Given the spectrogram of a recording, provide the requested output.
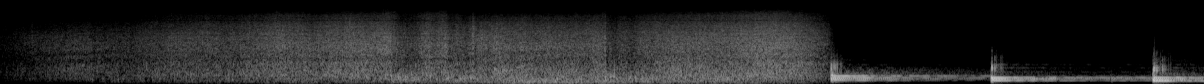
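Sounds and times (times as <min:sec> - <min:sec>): ocean surf washing ashore: 0:00.0 - 0:08.3.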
